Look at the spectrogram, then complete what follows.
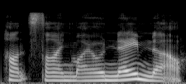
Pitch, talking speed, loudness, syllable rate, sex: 195 Hz, 225 wpm, -16 LUFS, 4.0 syllables/s, female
